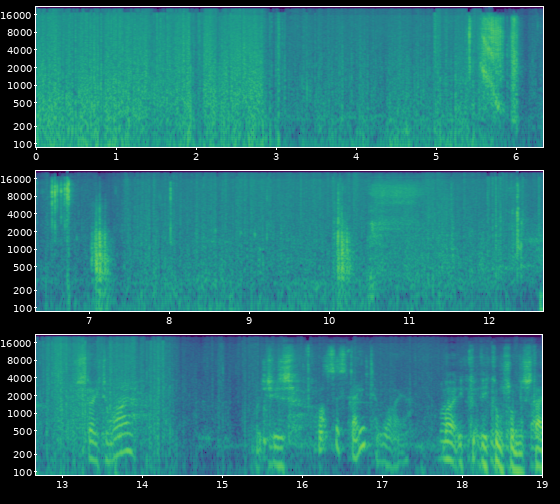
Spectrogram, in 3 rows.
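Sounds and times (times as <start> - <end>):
hands handling wiring: 6.4 - 13.1.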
